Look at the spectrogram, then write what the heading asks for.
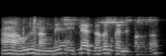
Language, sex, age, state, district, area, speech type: Kannada, male, 30-45, Karnataka, Gadag, rural, conversation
